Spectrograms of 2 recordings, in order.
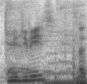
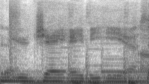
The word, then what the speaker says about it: Nujabes: I have some real like high school memories of lo-fi hip-hop, listening to like Nujabes. I'm probably pronouncing that wrong, but I think that's right. – Nujabes? – I think that's right. – Nujabes.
